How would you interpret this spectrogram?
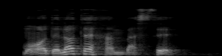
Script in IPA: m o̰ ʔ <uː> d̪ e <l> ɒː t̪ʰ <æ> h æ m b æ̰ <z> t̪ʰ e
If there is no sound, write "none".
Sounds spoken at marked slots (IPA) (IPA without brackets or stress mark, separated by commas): ɒː, l, e, s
